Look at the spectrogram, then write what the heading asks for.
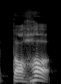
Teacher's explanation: त में विसर्ग लगा, यानी आह की मात्रा लगा है, तो त के बाद हम ह उच्चारण करेंगे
